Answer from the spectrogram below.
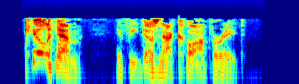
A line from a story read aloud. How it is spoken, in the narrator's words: one of the policemen shouting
